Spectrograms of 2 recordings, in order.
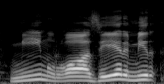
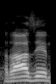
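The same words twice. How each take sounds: First: रा said full and rounded like 'raw', मिर thin; slow spelling-out, fattening रा and thinning मिर; drawn-out chant with a heavy, dark रा; heavy raa, thin mir. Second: रा said thin and light with an open aa; quick, light रा ज़ेर, the faulty reading; wrong letter name. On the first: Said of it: "रा बोलते वक्त तो रा को पुर करेंगे". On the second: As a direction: say रा with a plain, unrounded aa. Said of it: "रा ज़ेर नहीं". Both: Shown as a demonstration.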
